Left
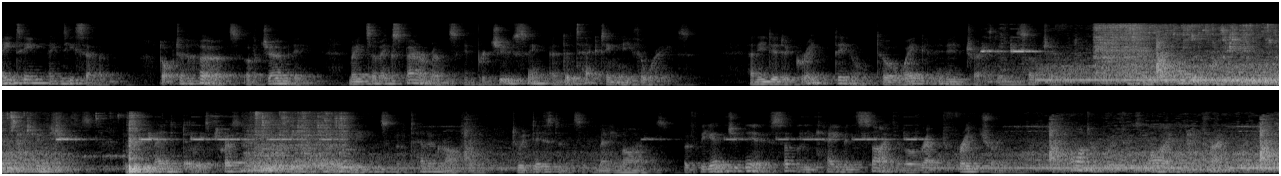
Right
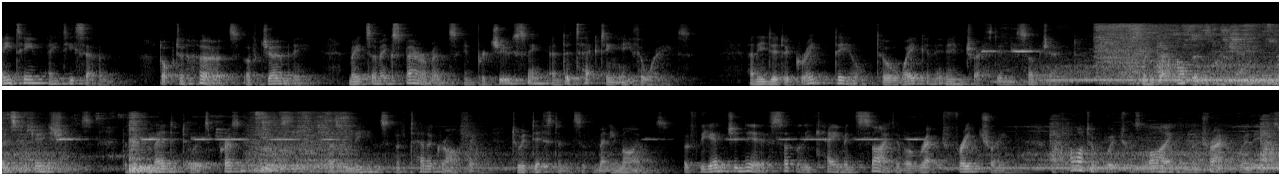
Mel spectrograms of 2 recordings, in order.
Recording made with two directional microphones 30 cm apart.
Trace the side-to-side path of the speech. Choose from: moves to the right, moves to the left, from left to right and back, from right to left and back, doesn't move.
doesn't move.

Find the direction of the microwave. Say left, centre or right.
left.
